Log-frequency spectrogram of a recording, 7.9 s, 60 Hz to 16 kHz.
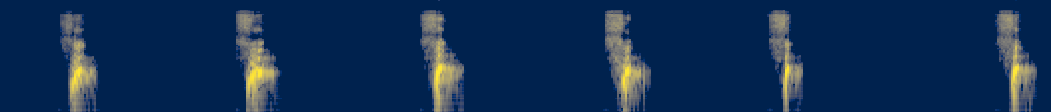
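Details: Induced, rapid-fire quiet hiccups recorded near their end, filmed from a stomach view: six short, abrupt hiccups about every 1.4 seconds, roughly 45 a minute, with silence between.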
